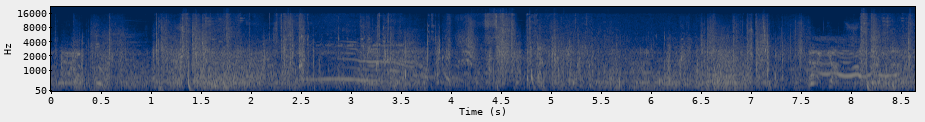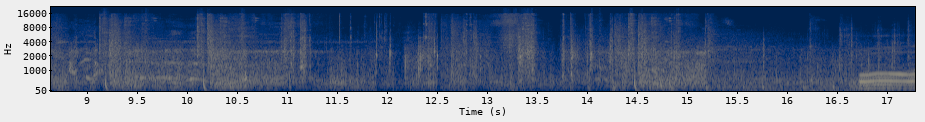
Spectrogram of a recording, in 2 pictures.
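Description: Combat in The Outer Worlds 2 with repeated heavy shotgun blasts and other gunfire cracking through a dense, noisy battle. Footsteps, effects and voices mix in with the shots.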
